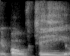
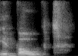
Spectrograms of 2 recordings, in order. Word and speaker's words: evolvT: because uh you know i can be guilty of saying evolve t or but it's clearly evolved right yeah exactly it's like the participial murder faults like the verb um so at evolved we actually held two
